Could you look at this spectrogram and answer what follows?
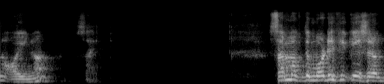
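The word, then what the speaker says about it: coenocyte: Oinocytics. C is silent, we call it as an oinocyte.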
